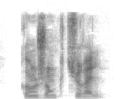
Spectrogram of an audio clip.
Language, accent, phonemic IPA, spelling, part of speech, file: French, France, /kɔ̃.ʒɔ̃k.ty.ʁɛl/, conjoncturel, adjective, LL-Q150 (fra)-conjoncturel.wav
- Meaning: cyclical, temporary, short-term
